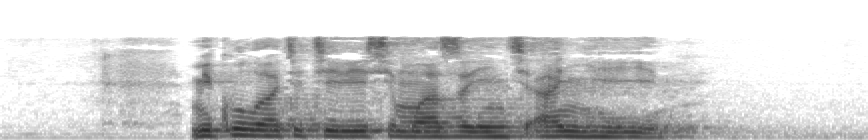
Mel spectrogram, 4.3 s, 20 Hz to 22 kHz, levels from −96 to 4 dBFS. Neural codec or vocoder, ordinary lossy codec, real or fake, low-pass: none; MP3, 48 kbps; real; 7.2 kHz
